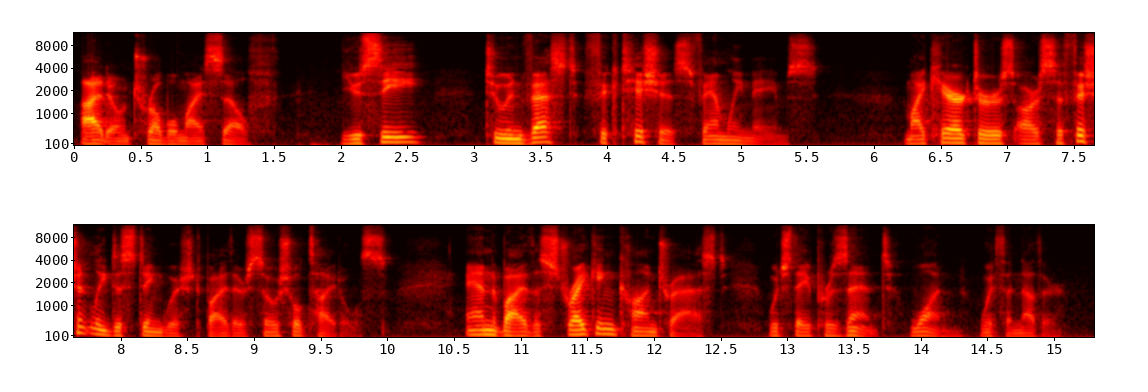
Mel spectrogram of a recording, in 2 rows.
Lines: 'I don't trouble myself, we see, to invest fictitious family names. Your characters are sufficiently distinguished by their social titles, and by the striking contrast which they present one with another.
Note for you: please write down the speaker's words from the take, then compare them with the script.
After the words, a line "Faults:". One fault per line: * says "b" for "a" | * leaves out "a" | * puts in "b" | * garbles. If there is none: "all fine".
'I don't trouble myself, you see, to invest fictitious family names. My characters are sufficiently distinguished by their social titles, and by the striking contrast which they present one with another.
Faults:
* says "you" for "we"
* says "My" for "Your"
